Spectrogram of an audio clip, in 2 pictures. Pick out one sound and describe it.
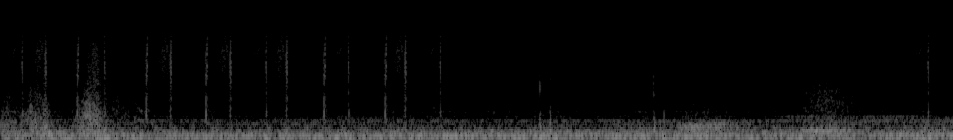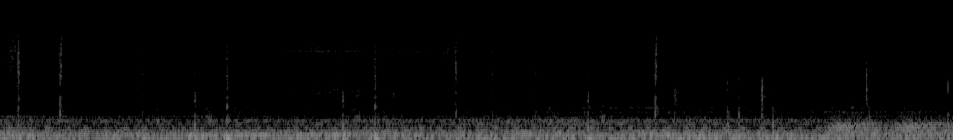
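A game character's footsteps tap quickly on a hard floor.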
